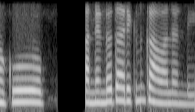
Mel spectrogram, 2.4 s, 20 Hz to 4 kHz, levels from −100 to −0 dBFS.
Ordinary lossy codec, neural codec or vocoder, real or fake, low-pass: none; none; real; 3.6 kHz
